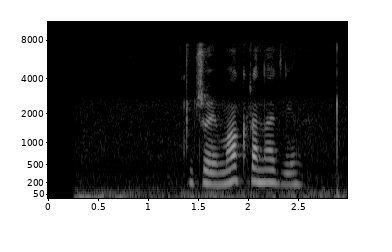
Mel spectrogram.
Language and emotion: Russian, neutral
